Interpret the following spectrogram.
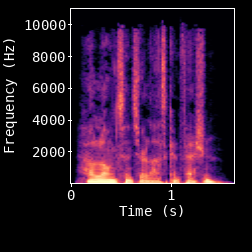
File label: How Long Since, Church, prayer, male, priest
